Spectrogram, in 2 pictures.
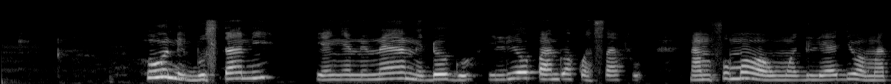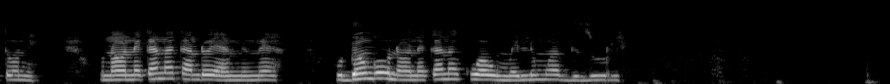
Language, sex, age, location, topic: Swahili, female, 36-49, Nairobi, agriculture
